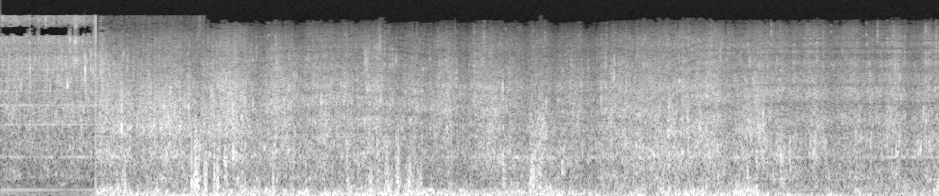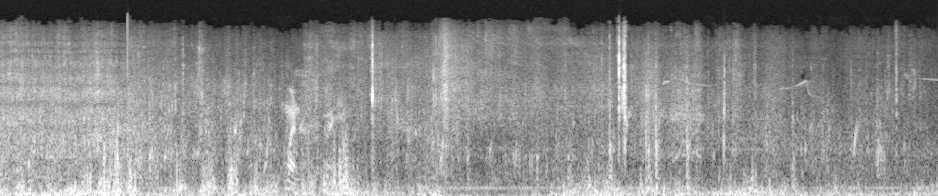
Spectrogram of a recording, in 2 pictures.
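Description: Water rushes and splashes past a moving boat.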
